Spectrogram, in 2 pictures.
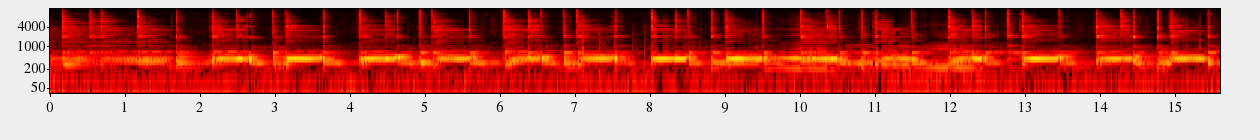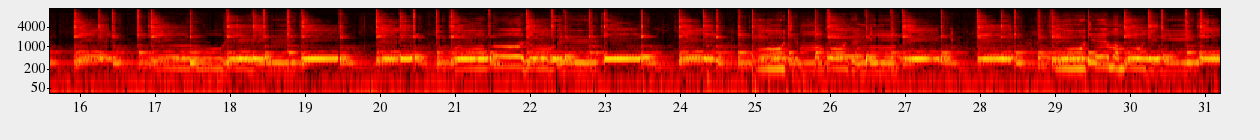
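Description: Uhadi, the Xhosa calabash-resonated musical bow, played by striking its wire string with a stick: a steady run of sharp strikes, about three a second, with the ringing notes moving back and forth between two pitches.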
